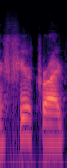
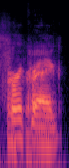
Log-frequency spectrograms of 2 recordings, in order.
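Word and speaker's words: Firkraag: So during the very first Precon League, I turned my Fearcrag Precon into Miram. That's not how you pronounce that. I think it's Fearcrag. Furcrag. It's Furcrag. I was gonna say something.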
